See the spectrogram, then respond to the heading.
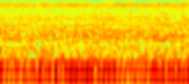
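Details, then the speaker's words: EF Civic sedan idling, mic close to the engine: a low, steady throb with an even pulsing shake and a growl; the vibration appeared while chasing an oil leak, cause unknown. "and so after all that i still have this little shake oh you can see it but if you put the mic up you can hear it it's just vibrating away"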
